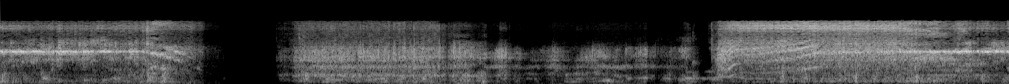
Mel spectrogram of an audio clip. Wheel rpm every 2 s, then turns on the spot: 140, 10, 20, 80, 230.
2-6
